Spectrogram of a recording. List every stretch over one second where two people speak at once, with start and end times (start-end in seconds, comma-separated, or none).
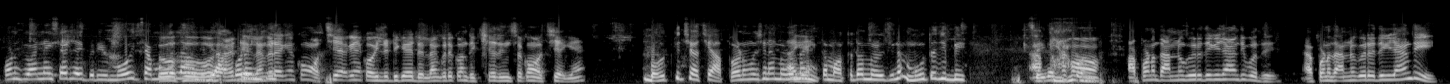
none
